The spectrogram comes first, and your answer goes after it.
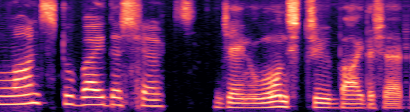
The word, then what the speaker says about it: Jane: sorry what's the name jan jane yeah it's a bit long of all sound not jan because of the e because it's a proper now it has become longer yeah okay jen yes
